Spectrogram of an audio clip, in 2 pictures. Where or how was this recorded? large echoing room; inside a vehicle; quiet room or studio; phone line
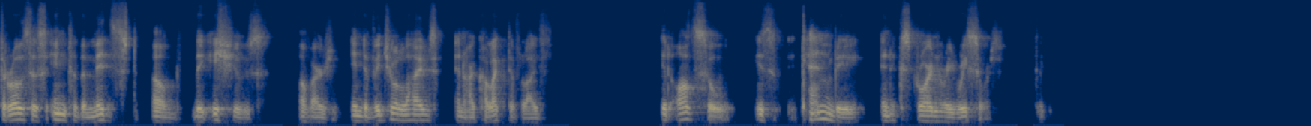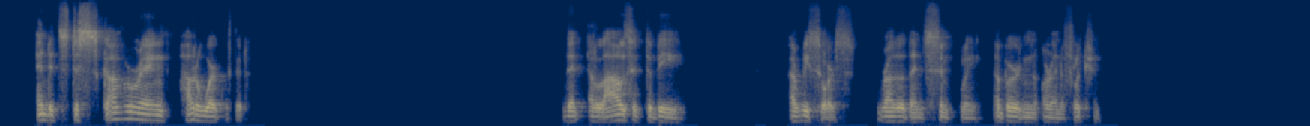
large echoing room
